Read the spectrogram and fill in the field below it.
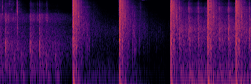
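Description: Groza assault rifle firing in the mobile battle royale game PUBG Mobile, loud close bursts of rapid automatic shots broken by short pauses and one near-silent gap, then a longer stretch of continuous fire, with no talking.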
